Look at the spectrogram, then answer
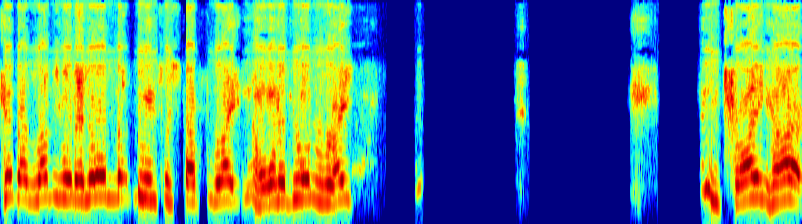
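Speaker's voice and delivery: high-pitched, tearful, sobbing through the words. Asked why they are crying, the speaker answers, crying. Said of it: "why are you crying?".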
